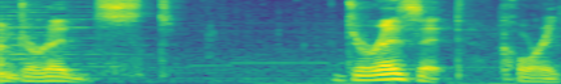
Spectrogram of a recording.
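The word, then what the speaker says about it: Drizzt: I bet according to the Wikipedia it is pronounced Dr i s t drist okay wait driz or drist drist do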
